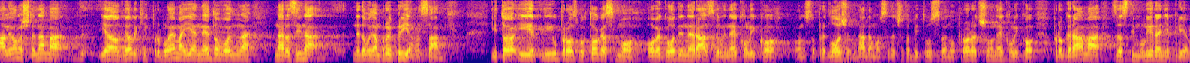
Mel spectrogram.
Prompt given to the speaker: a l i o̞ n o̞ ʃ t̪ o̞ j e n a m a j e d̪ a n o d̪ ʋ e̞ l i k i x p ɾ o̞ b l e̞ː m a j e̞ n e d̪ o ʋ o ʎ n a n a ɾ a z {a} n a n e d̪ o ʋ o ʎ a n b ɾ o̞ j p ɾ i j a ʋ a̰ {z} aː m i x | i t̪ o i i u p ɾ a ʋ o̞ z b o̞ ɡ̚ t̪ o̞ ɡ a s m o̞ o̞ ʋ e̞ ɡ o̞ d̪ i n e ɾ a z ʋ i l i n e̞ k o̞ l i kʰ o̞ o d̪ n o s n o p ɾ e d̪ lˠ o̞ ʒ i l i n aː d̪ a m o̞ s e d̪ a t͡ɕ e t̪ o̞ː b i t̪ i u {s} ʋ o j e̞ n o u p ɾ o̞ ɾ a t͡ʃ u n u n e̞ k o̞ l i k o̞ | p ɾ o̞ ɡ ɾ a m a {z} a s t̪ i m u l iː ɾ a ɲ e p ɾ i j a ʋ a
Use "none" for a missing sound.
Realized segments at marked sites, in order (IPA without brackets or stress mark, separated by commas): i, s, s, z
